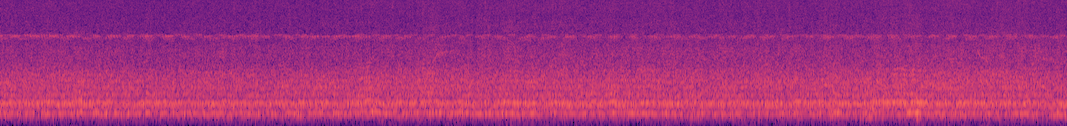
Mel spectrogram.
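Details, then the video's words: Bees humming in a steady, dense drone that never breaks, a broad buzzy wash with low hum bands and a faint high whine above, no other sounds. "bees therapy relaxing natural buzzing sound"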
